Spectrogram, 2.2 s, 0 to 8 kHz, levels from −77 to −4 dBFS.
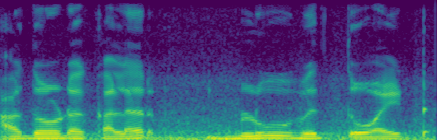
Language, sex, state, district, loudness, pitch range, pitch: Tamil, male, Tamil Nadu, Chennai, -12 LUFS, 120-135 Hz, 130 Hz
